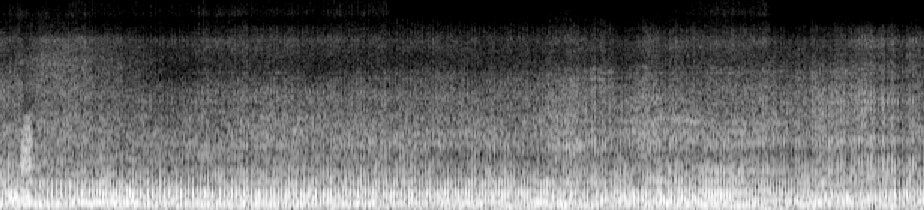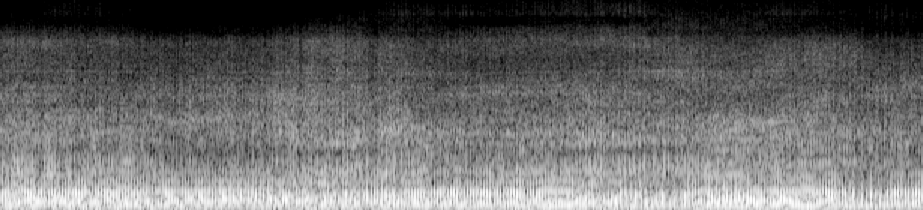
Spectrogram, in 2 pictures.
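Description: Motocross bike engine running at low speed while the bike rolls along, the revs dipping and rising a few times with the throttle, the pitch sagging and climbing back especially in the latter part.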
